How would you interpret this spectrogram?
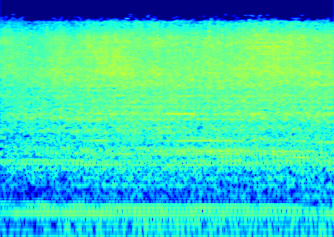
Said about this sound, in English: On a recent afternoon, trucks haul coal to a colossal storage pile at the Mountaineer Power Plant in New Haven, West Virginia.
